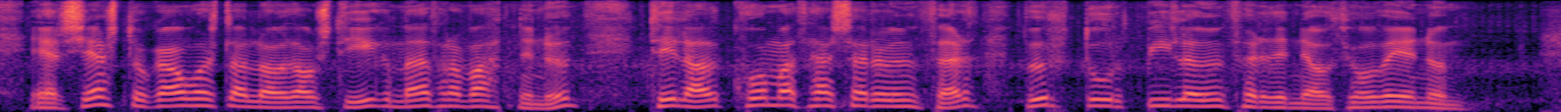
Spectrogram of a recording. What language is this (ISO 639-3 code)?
isl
